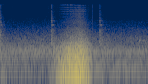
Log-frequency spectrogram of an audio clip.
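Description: A soft whoosh sweeps past.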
